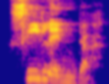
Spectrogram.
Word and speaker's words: sịlịnda: So the I's with the dots underneath gives that high-pitched I sound or E sound, however you want to say it, like ink.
